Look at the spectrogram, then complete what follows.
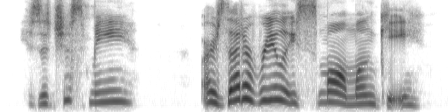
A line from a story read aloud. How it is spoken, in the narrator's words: Remy asked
